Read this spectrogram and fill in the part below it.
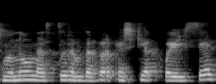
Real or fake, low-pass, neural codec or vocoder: fake; 7.2 kHz; codec, 16 kHz, 2 kbps, FreqCodec, larger model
